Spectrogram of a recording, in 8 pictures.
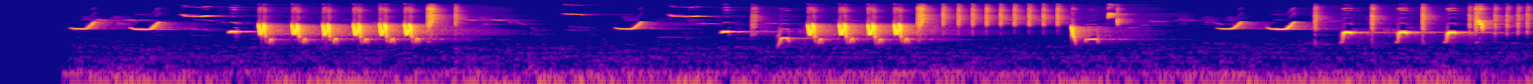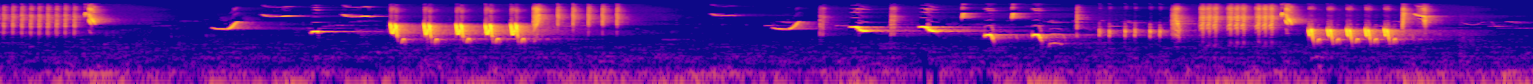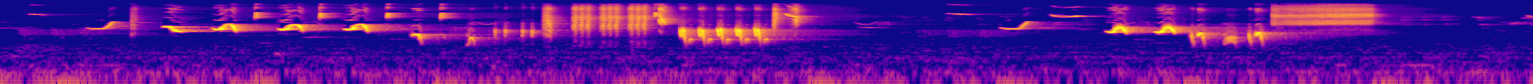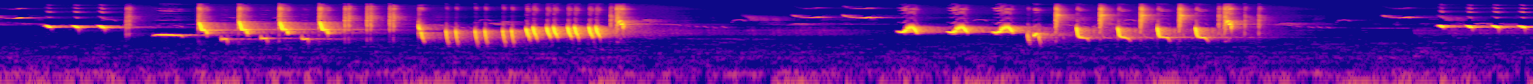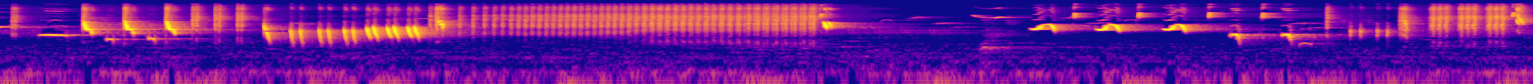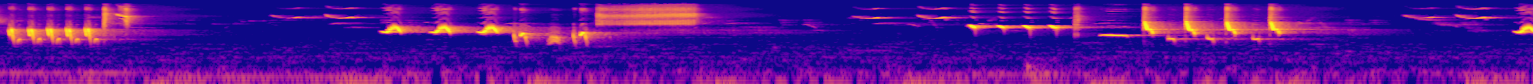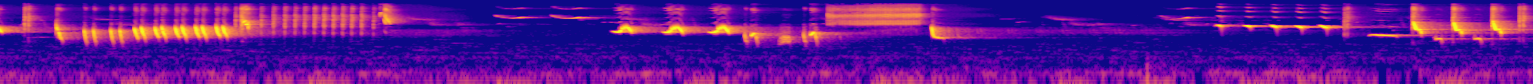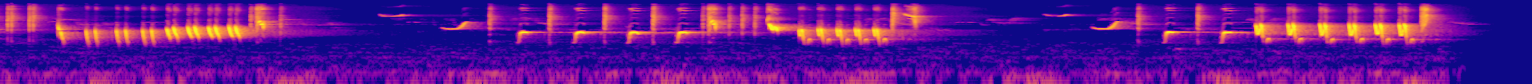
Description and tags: Content warning
A very clear and pure sound of the nightingale song in the forest. Recorded at night in the North-West Russia.
field-recording, bird, nature, spring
